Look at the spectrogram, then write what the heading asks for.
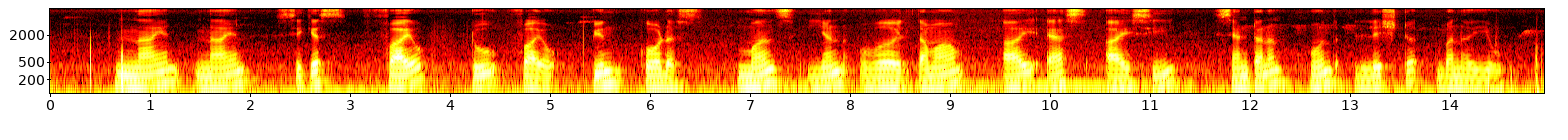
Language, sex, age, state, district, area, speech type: Kashmiri, male, 18-30, Jammu and Kashmir, Baramulla, urban, read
